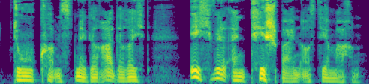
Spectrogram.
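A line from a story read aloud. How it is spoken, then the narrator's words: Cheerful muttering to himself. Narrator (German): wurde ganz heiter, brummte vor sich hin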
